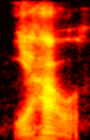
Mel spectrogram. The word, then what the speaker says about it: Yahawah: hold fast that the Most High's name is pronounced Yahawah and his son's name Yahawashi.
